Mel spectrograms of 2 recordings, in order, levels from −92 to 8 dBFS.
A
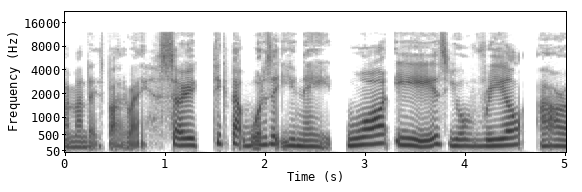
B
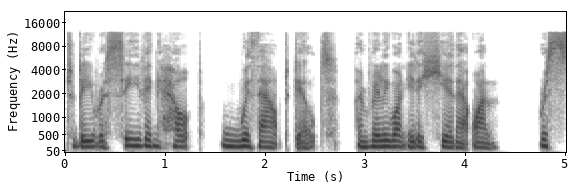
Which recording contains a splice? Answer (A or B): B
